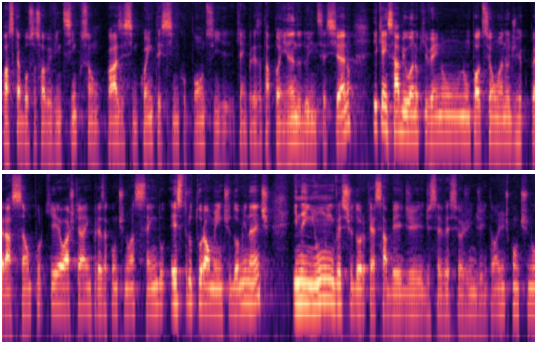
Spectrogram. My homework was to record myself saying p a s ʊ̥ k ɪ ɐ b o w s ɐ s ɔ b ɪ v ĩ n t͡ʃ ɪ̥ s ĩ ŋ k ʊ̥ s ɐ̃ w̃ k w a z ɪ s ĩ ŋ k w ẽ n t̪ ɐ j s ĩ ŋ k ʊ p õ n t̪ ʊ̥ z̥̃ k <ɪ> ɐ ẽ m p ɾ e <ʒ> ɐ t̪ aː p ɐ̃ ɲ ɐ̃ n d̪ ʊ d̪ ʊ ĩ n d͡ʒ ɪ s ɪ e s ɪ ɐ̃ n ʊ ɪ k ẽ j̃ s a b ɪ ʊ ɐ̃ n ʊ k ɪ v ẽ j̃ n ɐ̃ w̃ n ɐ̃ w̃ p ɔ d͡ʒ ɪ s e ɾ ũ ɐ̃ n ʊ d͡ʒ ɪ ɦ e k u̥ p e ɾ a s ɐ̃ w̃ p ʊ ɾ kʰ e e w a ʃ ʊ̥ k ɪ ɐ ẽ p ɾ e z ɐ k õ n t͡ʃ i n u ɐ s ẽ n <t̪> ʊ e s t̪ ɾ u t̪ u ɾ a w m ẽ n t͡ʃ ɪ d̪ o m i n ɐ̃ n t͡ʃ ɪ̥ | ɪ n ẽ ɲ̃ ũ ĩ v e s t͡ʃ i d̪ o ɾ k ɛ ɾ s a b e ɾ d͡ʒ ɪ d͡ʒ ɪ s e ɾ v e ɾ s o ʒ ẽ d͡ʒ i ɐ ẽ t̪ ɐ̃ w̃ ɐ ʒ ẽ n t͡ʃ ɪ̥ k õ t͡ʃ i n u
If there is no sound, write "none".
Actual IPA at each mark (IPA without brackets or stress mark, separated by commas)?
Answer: ɪ, z, d̪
